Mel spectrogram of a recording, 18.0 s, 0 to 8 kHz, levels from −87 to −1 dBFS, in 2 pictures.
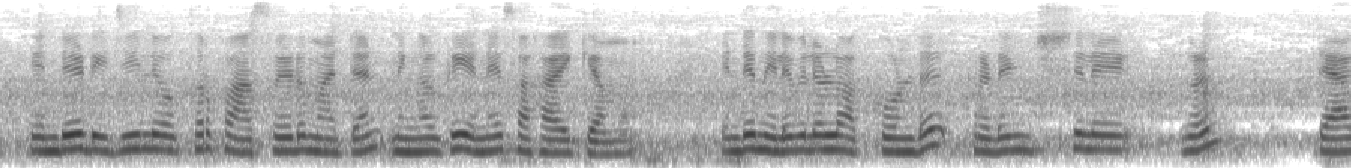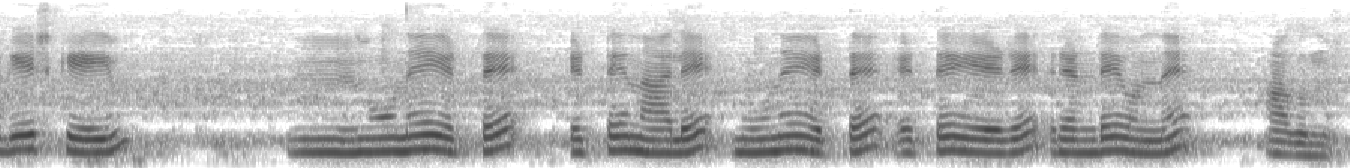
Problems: constant background noise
